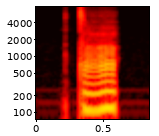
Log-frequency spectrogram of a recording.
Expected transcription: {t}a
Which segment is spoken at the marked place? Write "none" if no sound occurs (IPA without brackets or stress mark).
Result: t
